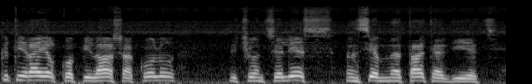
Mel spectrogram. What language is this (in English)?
Romanian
